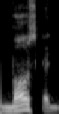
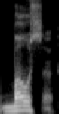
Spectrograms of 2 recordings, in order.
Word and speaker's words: Bosa: that um for the San Francisco 49ers Nick Bosca just got a huge raise I'm sorry I butchered his name Nick Bosa uh he just got a huge rage man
